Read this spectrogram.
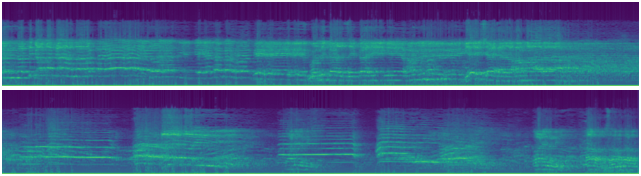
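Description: A man sings loudly and with feeling into a microphone, amplified through loudspeakers.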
